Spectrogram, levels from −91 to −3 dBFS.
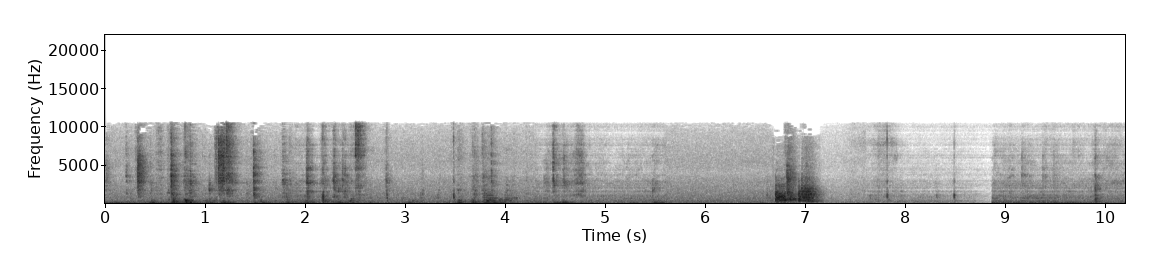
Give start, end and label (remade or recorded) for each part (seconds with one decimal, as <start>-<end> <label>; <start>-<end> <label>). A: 0.0-1.9 recorded; 1.9-2.6 remade; 2.6-4.3 recorded; 4.3-5.6 remade; 5.6-7.6 recorded; 7.6-10.2 remade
